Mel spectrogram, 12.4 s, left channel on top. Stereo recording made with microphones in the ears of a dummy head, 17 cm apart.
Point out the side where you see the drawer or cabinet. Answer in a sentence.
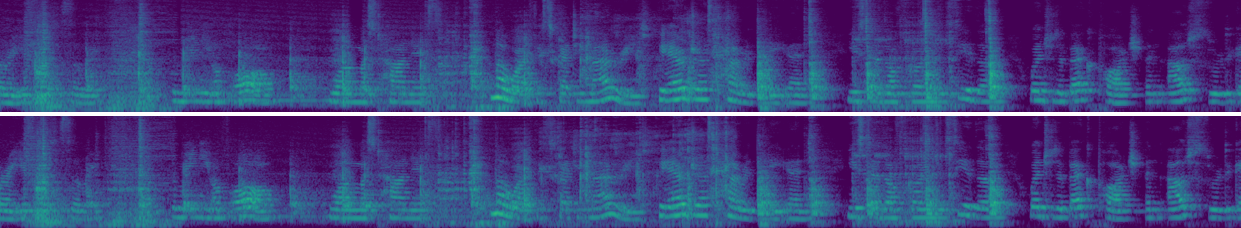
You can hear the drawer or cabinet on the right.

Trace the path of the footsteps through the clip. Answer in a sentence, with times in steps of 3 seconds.
In this clip you hear the footsteps on the left from 0 s, in the centre from 3 s, on the right from 6 s and not at all from 9 s.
